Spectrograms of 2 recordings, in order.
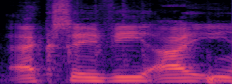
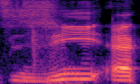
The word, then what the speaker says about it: Xavian: How can you spell that name? Xavien? It's Xavian.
